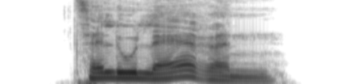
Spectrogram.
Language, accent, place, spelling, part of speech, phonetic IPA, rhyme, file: German, Germany, Berlin, zellulären, adjective, [t͡sɛluˈlɛːʁən], -ɛːʁən, De-zellulären.ogg
- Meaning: inflection of zellulär: 1. strong genitive masculine/neuter singular 2. weak/mixed genitive/dative all-gender singular 3. strong/weak/mixed accusative masculine singular 4. strong dative plural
